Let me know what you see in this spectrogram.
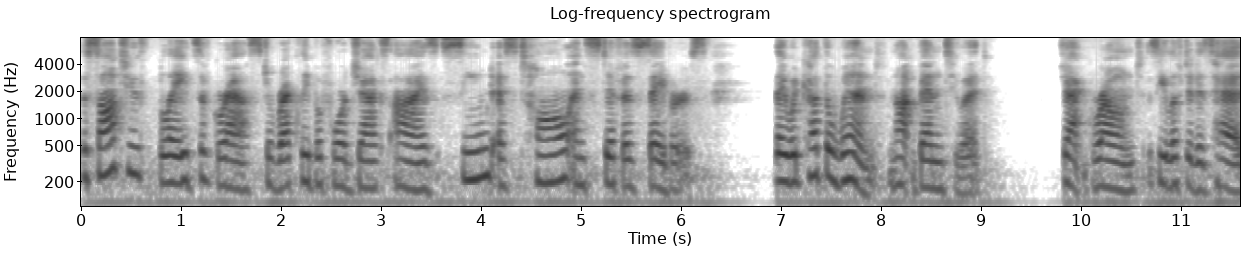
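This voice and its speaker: With a fairly low pitch and vocal fry, a woman speaks at a fairly slow pace. Her intonation is lively. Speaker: amateur reader. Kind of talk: audiobook reading.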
